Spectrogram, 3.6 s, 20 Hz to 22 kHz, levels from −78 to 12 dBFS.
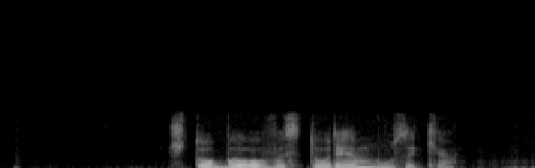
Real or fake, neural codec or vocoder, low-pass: real; none; 7.2 kHz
